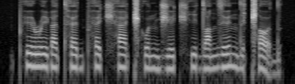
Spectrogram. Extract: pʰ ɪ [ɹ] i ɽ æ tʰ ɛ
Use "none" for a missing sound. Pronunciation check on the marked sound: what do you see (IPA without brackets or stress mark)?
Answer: ɹ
